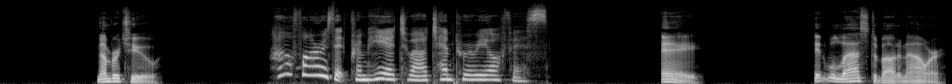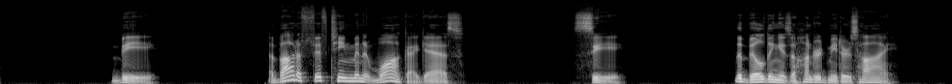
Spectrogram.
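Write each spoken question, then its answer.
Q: How far is it from here to our temporary office?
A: B: About a 15-minute walk, I guess.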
